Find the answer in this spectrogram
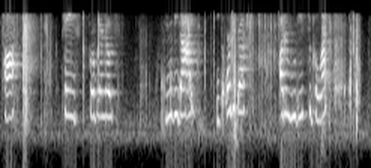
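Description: Sped-up, fast-forwarded speech: a voice turned into rapid, high-pitched squeaky chirps, several short bursts a second.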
